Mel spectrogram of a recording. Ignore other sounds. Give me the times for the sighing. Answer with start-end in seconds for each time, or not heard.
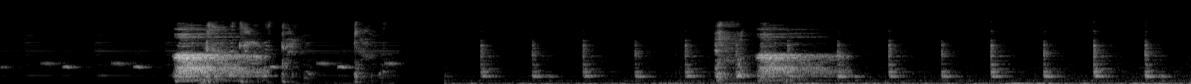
1.7-2.7, 7.5-8.5.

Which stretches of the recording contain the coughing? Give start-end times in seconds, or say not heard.
2.0-3.9, 6.8-7.8.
